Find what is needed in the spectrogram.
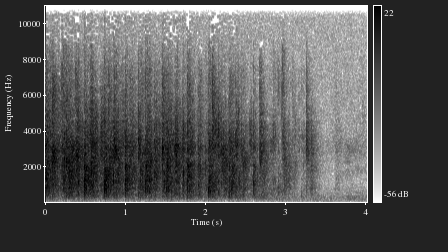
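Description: Audience applause in a lecture hall, many hands clapping at once, dying away about three and a half seconds in.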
